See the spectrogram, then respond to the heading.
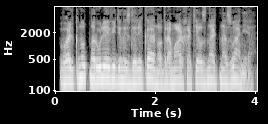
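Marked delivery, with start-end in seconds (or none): none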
